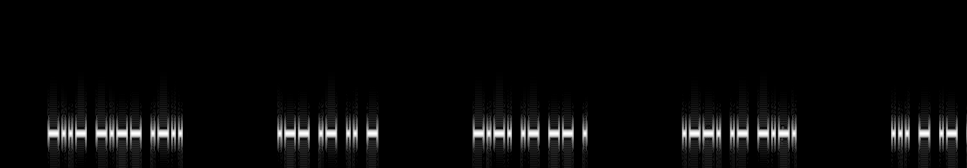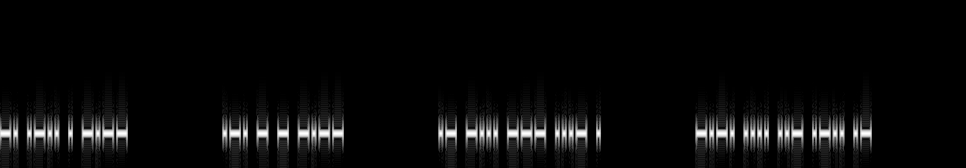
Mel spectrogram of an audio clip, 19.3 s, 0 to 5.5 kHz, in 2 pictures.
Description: Morse code, heard as a keyed tone, about 34 wpm, 550 Hz. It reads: XYL WAIT CAME PAC STANLEY RTTY ABOVE CHULA
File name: Ultimate Word List / 35WPM Ultimate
